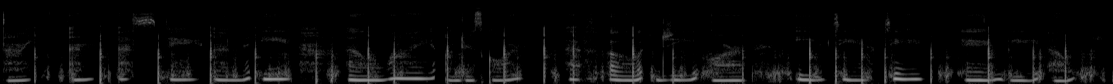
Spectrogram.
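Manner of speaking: slow, hushed letter-by-letter spelling; drawn-out, whispery spelling for relaxation; ASMR name trace. Acted. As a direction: spell it softly, letting each letter linger.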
